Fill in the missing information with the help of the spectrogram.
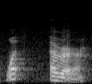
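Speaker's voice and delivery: put-on falling Valley girl "whatever". Shown as a demonstration. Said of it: "I sound like a Valley girl".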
